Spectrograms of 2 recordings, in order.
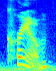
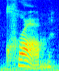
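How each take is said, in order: First: The vowel sounds like the 'a' in cat. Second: The vowel sounds like the 'o' in from. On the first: This is how it is said in Germany. The speaker calls it right. "so it's actually cram" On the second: This is how the family long said it. The speaker calls it wrong. "we thought the pronunciation was Krom"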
